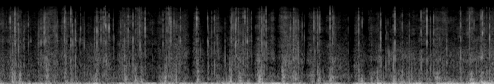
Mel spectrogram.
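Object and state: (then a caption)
Plastic bubble wrap. Fingertips press, pinch and crinkle the hollow, air-filled bubbles of a large sheet of clear plastic bubble wrap lying on a dark surface. A dense, continuous crinkling is heard, full of small dry crackles and pops over a steady low rustle.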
